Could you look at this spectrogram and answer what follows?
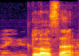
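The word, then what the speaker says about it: Xhosa: Y si usted solo pronuncia closa, no está correcto. Usted tiene que dar un chasquido. Closa, así, closa.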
